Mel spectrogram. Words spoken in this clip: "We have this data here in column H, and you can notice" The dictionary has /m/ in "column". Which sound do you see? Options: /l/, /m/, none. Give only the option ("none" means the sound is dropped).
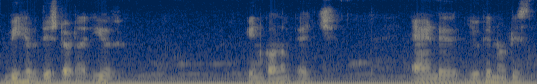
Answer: /m/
